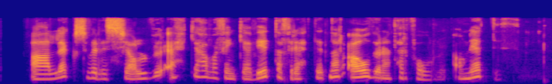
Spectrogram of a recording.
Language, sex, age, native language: Icelandic, female, 40-49, Icelandic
